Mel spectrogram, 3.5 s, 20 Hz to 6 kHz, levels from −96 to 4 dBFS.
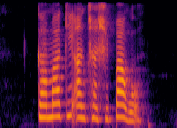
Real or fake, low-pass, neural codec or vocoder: fake; 5.4 kHz; codec, 16 kHz, 6 kbps, DAC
